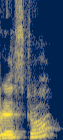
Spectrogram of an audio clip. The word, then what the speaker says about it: restaurant: We went to a restaurant. Not the word restaurant. This is a French word and the T is silent.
